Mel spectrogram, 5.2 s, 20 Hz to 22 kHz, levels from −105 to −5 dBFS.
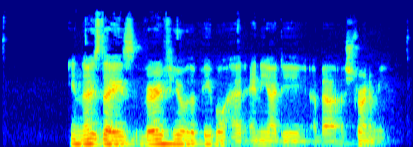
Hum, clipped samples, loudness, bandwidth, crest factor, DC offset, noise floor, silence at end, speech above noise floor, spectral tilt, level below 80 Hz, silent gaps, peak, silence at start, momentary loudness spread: none; under 0.1%; -32 LUFS; 15.5 kHz; 20 dB; under 0.1%; -89 dBFS; 0.4 s; 56 dB; -5.5 dB/octave; -68 dBFS; none; -14 dBFS; 0.9 s; 12 LU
